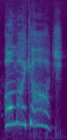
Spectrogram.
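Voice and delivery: overjoyed. Acted. Cheering a last-second win.

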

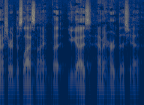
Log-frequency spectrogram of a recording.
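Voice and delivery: normal talking voice

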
